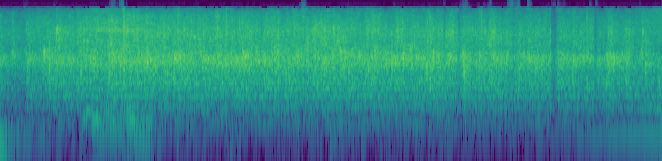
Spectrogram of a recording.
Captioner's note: audience applause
